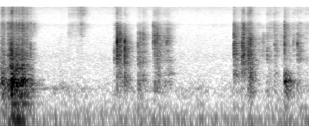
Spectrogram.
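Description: Pine bark chips rustling and clattering in short bursts as handfuls are scooped from a plastic tub and dropped onto an orchid pot's bark substrate.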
